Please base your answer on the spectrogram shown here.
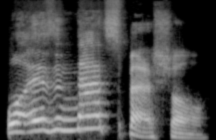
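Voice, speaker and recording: A man's voice: very high voice, huge pitch swings, drawn-out words. A man who grew up in Boston tells his travel story in a casual vlog. He sounds aggrieved, rambles and often restarts his sentences.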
